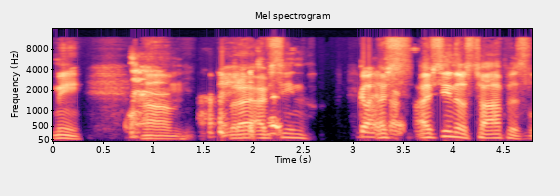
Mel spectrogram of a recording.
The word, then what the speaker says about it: tapas: You know, the thing about Spain is those tapas. Am I saying it right? The tapas? – Tapas. – Yeah. Tapas.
